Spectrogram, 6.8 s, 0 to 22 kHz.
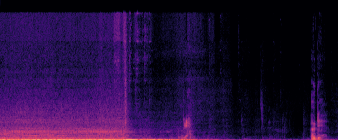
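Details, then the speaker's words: Engine started for the first time in nearly 2 years after manifold machining and heater hose repair: deep, fast, even rumble at about 2500 rpm, well above normal idle, then the note dies away; idle too high, may need tweaking. "So, idle's about 2 and a half grand at the minute. That may need a bit of tweaking, but um"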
